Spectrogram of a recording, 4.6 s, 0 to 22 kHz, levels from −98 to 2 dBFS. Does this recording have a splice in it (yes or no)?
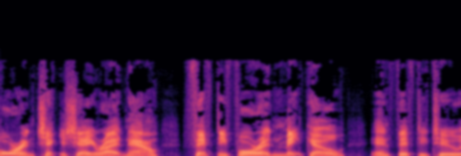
no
